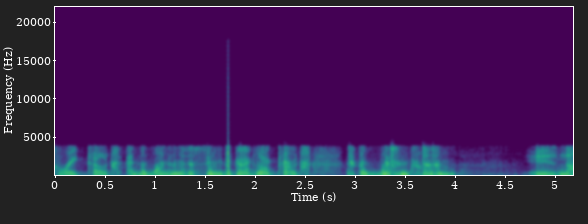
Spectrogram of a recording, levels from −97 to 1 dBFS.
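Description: From 0.50 s to 4.69 s the speech is buried in harsh, grinding distortion: a codec payload misread, where the receiver unpacks each G.726 code word with its bits in the wrong order and feeds the decoder wrong difference values. Unlike the light, level-following hiss of the G.726 link running at 32 kbit/s, this distortion swamps the speech outright and stops abruptly at 4.69 s, once both ends agree on the packing again.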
